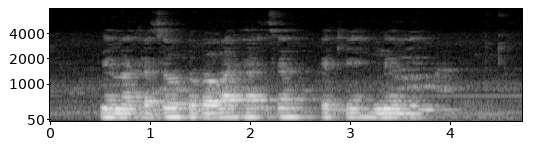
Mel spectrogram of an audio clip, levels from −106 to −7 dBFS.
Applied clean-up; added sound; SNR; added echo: none; none; none; reverberation time 2.1 s.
